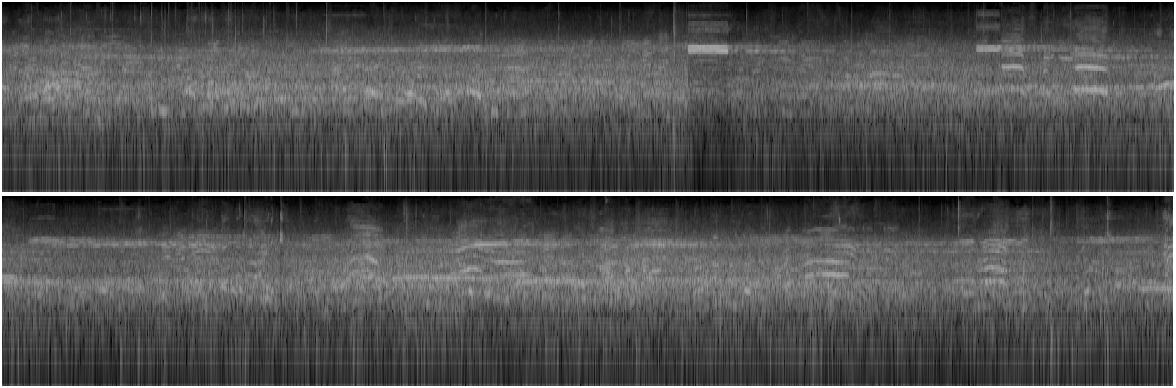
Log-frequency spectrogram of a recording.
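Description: A large crowd chatters in a big echoing hall.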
